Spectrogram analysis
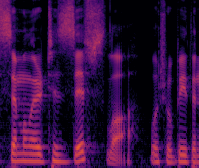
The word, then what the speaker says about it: Zipf: Zipf. But Very I think fun. it's German, so I think it's Zipf.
